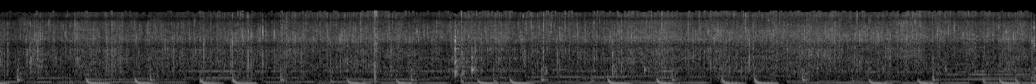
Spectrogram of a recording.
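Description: Beef stir fry with green onion is stirred through its sauce in a pan, giving a steady close sizzle with a string of repeated spatula scrapes and clacks.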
